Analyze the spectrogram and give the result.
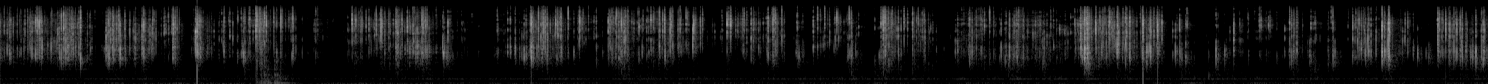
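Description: A small pack of colorful sticky index flags in a clear plastic blister with a cardboard header card is held in both hands while fingertips squeeze and handle the crinkly plastic packaging. Bursts of bright, dense crinkling and crunching come and go with short pauses between them, over a faint steady low hum.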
